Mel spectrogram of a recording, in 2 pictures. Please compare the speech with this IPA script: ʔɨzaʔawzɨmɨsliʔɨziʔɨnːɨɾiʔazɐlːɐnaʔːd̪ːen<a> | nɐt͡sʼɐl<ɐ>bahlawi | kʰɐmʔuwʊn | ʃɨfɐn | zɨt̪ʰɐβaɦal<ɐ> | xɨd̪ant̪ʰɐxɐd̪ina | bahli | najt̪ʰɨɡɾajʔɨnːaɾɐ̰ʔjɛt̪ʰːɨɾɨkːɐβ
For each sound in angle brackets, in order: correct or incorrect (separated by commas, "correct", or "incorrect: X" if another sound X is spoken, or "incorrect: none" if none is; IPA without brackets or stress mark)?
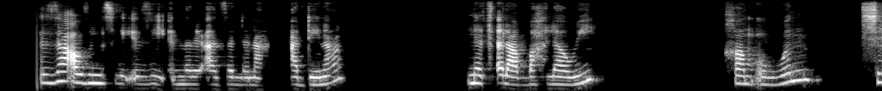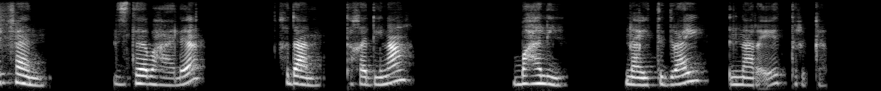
correct, incorrect: a, correct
